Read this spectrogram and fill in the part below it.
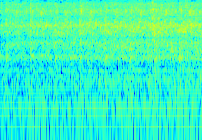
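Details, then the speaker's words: Subaru FB engine, after a no-oil-pressure fault: metal debris from the chewed-up timing chain had clogged the oil pickup, cleared and pan refitted; steady, even idle with constant low hum and no ticking or knock after an hour running. "so this thing's now been like I said for an hour just running purring I've been revving it there's no rod knock"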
